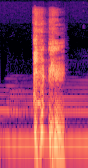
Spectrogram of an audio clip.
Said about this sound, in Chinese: 过了几秒钟之后，蒋泽旭十分不自然地移开了眼神，稍微咳嗽了几声，才缓缓地说：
